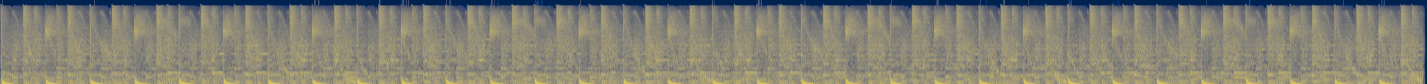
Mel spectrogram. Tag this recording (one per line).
red-m
remix
tribute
